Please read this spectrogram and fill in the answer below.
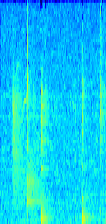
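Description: Two short glassy clinks, a little under a second apart, from glass coffee-maker parts being set down and handled.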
